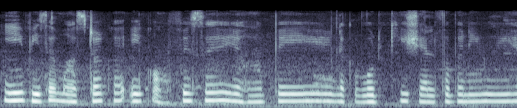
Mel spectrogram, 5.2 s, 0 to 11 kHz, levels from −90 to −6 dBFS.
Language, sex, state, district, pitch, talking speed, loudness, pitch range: Hindi, female, Punjab, Kapurthala, 220 Hz, 175 wpm, -16 LUFS, 210-225 Hz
